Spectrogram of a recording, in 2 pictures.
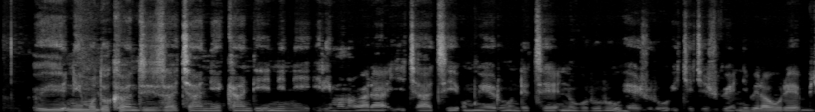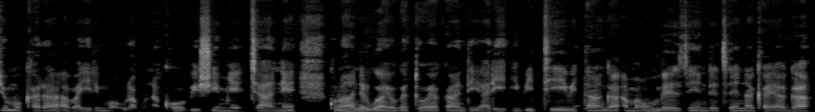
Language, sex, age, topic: Kinyarwanda, male, 18-24, government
